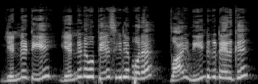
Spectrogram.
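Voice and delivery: indignant scolding. Acted. Mother-in-law scolds back. (மருமகளைக் கண்டிக்கும் மாமியார், உயர்ந்த குரலில் கோபமாக)

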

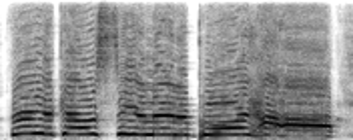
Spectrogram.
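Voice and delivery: high, loud victory yell; triumphant gloating. Acted. Peach finishing off a fan, gloating shout. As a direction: crow over the kill.

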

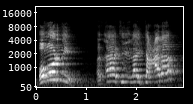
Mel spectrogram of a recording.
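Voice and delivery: Peter's plea cried out high and loud; fiery preaching. Acted. Preacher shouting Peter's plea to the crowd, high and loud. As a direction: hammer the words command me.

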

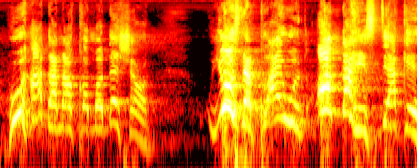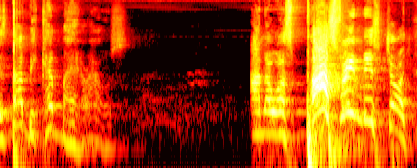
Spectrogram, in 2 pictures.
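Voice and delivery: shouting, stretched-out pulpit testimony; a pastor shouting his testimony at the church, fiery preaching. Acted. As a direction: preach it hard to the congregation, full volume. Pastor preaching at full force.

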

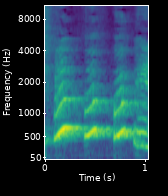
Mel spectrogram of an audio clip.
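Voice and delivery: high, loud hype whoops; excited whoop. Real, not acted. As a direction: cheer it like a hype intro. Hype intro chant.

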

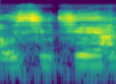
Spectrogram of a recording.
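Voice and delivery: ordinary talk

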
